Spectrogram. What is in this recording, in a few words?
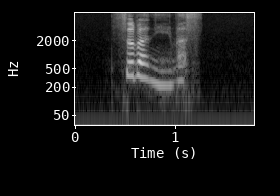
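"sobaniiru", gentle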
